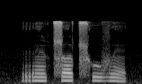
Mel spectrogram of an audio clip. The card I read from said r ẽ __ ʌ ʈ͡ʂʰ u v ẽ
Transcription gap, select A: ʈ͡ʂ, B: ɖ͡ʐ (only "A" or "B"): A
